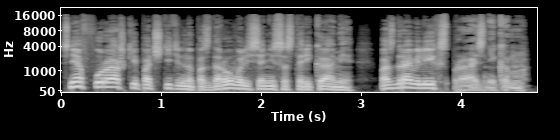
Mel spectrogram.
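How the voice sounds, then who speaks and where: A man reading a novel aloud as narrator, in an expressive storytelling manner. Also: on the low side, fast talker, no echo, studio quality. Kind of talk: audiobook reading.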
